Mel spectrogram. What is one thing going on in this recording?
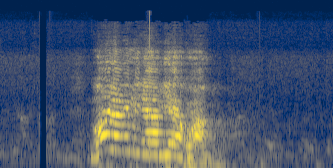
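A man shouts loudly into a microphone over a loudspeaker outdoors.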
